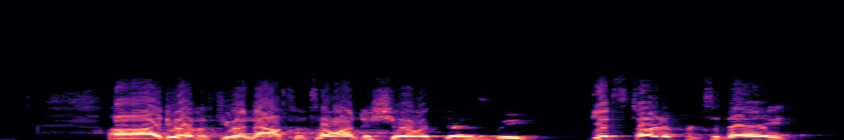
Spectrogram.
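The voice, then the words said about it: Strained, worn-out voice. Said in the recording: “If you hear it in my voice, I'll apologize if I don't make it through this morning. I did too much yelling at a soccer game yesterday”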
